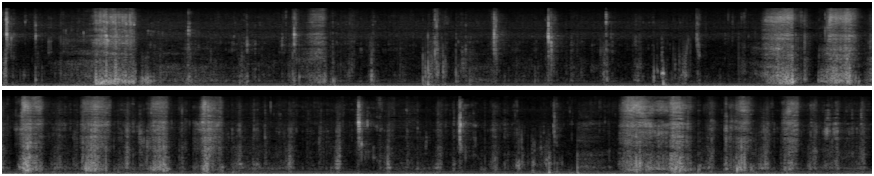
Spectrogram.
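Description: Close-miked eating: crunching and chewing of fried food, in irregular bites, with louder bursts about a second in, in the middle and near the end. A low steady hum lies underneath.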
